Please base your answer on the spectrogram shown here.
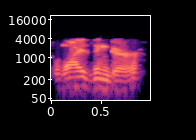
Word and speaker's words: Weisinger: Yeah, well, it's Mort Weisinger. Okay, that's Weisinger. And it says the man who just butchered your name.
